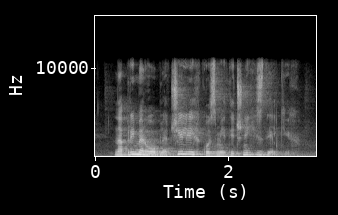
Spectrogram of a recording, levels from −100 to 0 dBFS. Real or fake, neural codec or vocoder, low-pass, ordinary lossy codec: real; none; 10.8 kHz; none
